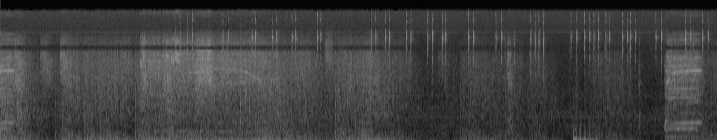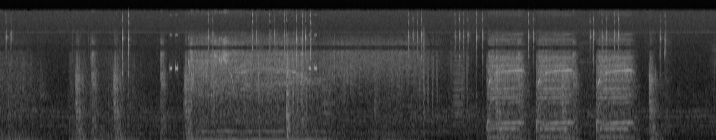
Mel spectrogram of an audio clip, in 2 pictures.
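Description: Laser weapons fire in short bursts.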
